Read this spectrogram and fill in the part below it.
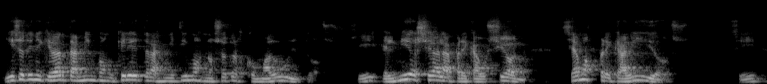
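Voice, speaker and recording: A slightly high, darkish voice with lively intonation and normal speed belongs to a middle-aged Argentine psychologist with a Rioplatense accent. In an echoey room he chats informally with parents, regularly checking in with "¿sí?".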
